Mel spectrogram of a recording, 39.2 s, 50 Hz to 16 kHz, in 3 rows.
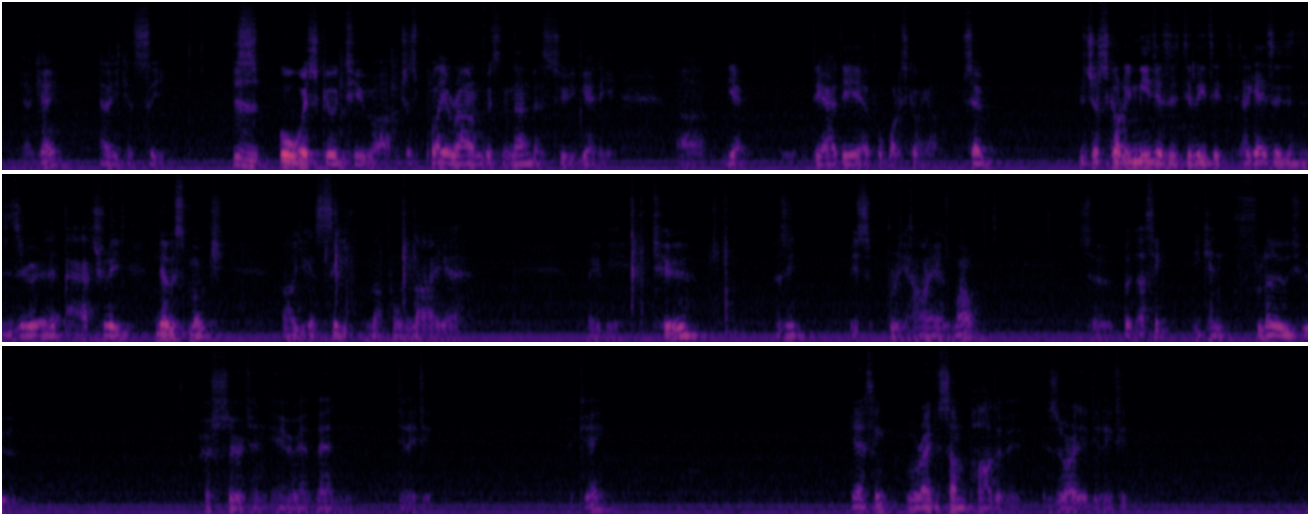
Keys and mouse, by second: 1.9 click, 4.8 click, 12.3 click, 13.0 click, 14.1-20.4 drag, 22.0-22.4 drag, 22.9-23.4 drag.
